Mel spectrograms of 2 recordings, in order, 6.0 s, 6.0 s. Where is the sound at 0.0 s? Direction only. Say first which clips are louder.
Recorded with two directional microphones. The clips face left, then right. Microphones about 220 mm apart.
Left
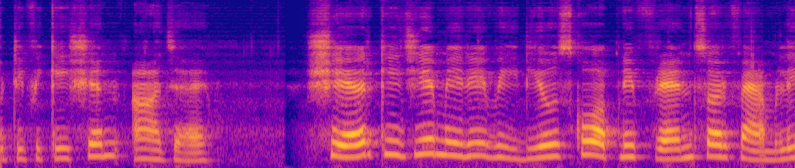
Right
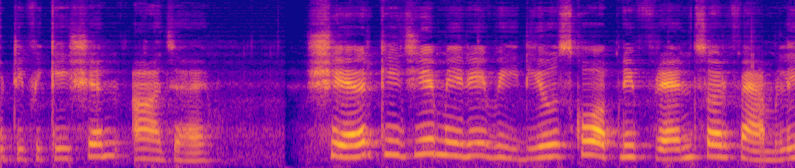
Left 4 dB; 5° left (ahead or behind).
